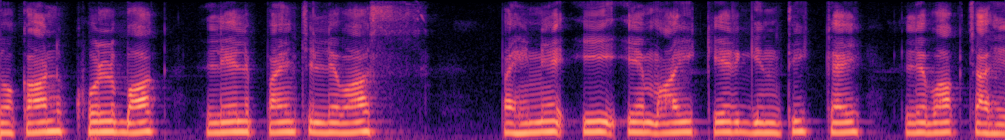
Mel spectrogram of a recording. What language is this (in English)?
Maithili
